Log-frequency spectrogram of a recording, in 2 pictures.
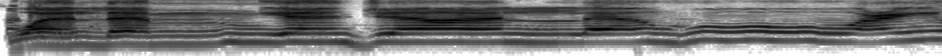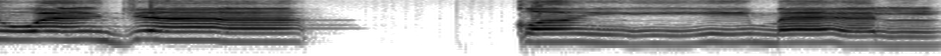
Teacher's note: Terberhenti seketika itu sepanjang 2 harakat itulah dinamakan saktah. Saktah. Nafas yang sama.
